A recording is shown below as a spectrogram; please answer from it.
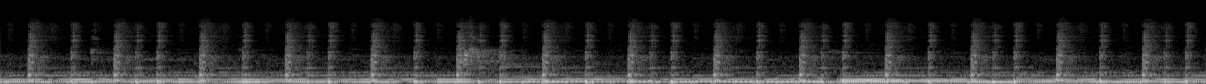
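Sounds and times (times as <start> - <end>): electric bass guitar: 0.0 - 12.0
music with steady beat: 0.0 - 12.0.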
